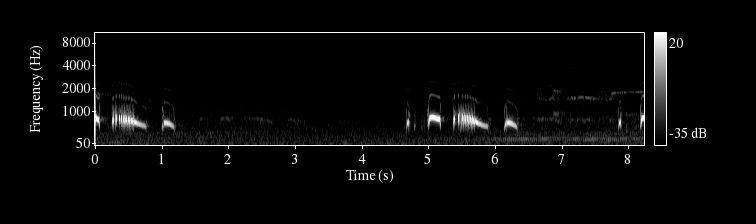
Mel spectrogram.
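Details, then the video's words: Calling female spotted dove used to set males cooing: two phrases several seconds apart, each a clipped note then a long falling coo and a short last note, with a faint low hum between. "Tiếng Cu Mái/ cu mái kêu kích chim cu gáy trống gáy theo"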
